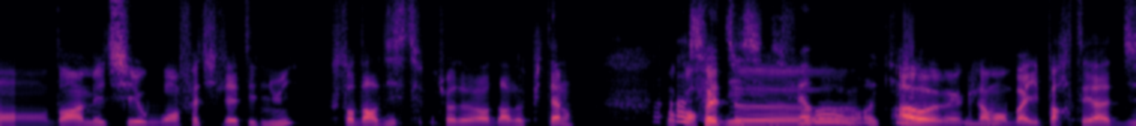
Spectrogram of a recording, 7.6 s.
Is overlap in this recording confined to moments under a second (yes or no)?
no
